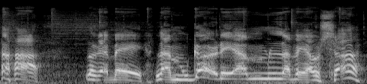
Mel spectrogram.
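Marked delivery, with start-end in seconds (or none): 1.5-3.6 mock Harry Potter spellcasting. Player doing some Harry Potter shit, hammed-up spell chanting. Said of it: "let me do some Harry Potter shit".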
